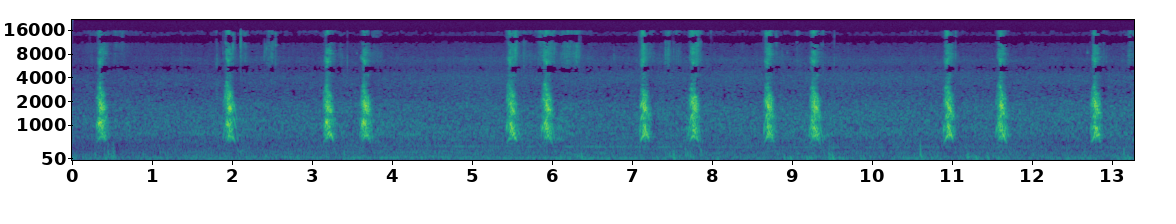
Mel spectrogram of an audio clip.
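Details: Pomeranian Hendo, born 20 August 2021, gives a steady run of high, clipped barks, often doubled, about one every second, against faint low background noise during play with a sheep toy.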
